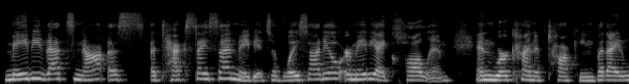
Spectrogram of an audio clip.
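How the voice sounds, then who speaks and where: A woman's voice: medium pitch, normal speed, fairly bright tone. A young woman giving a sales training talk, upbeat and chatty, acting out sample scripts as she goes.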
